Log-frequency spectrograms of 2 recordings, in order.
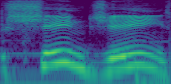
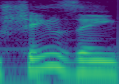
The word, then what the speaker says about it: Shenzhen: Mas o Shenzhen, só pra concluir, se você não olhar pro lado pra atravessar, você é atropelado.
